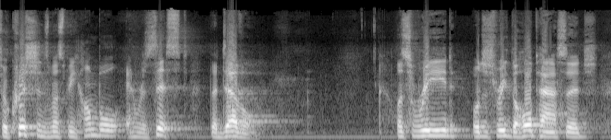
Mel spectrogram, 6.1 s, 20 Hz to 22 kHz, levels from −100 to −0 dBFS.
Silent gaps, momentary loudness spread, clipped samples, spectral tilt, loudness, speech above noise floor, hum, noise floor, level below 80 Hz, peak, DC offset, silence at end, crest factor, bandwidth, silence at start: none; 12 LU; 0.3%; -5.5 dB/octave; -14 LUFS; 33 dB; none; -47 dBFS; -58 dBFS; 0 dBFS; under 0.1%; 0.2 s; 14 dB; 17 kHz; 0 s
